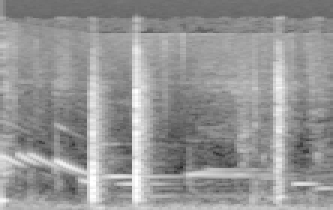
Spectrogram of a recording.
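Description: Three sharp knocks on the hard carbon-fibre-patterned shell of a Gruv Gear Kapsule gig bag as it is handled, the second following the first closely and the third coming near the end.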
